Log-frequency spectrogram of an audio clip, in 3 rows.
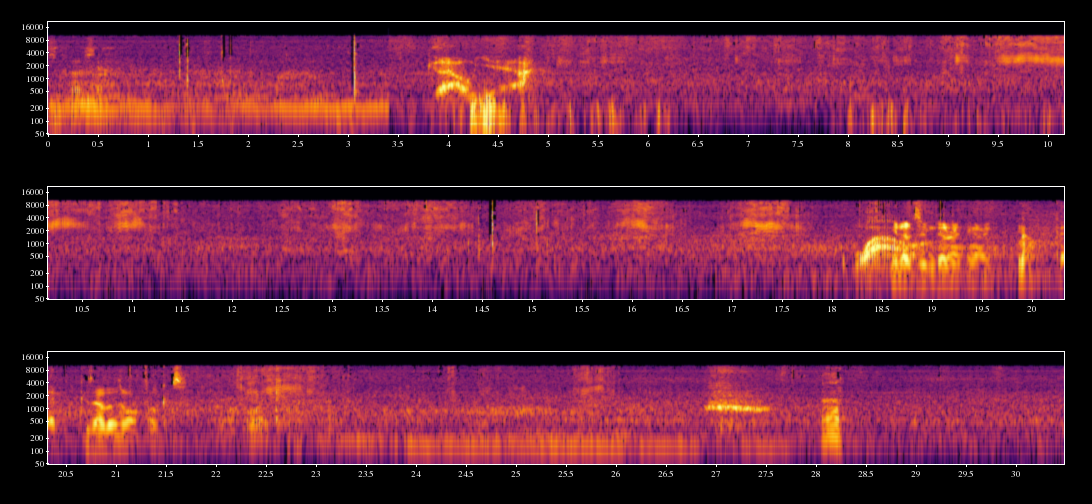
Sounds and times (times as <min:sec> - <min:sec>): Bee, wasp, etc.: 0:00.0 - 0:30.4
Fly, housefly: 0:00.0 - 0:30.4.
